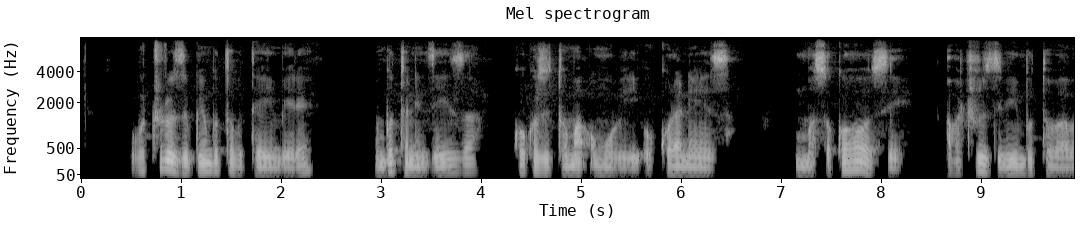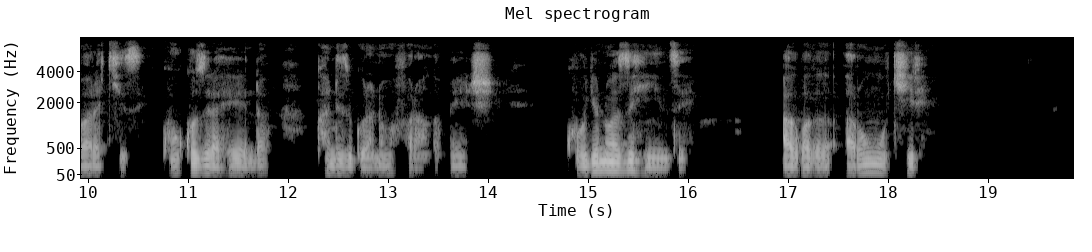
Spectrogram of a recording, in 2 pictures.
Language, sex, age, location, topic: Kinyarwanda, male, 36-49, Musanze, finance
